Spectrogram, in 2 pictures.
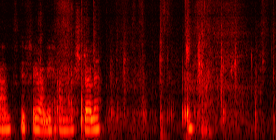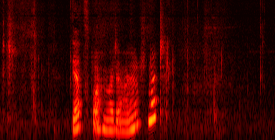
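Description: Paper rustles and slides across a hard surface.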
